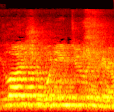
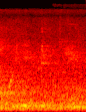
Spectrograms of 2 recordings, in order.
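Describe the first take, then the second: First: Higher, quick questioning call; challenging question. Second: Very soft, low near-whisper; hushed question. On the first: God to Elijah after the displays, challenging question. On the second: God repeating the question to Elijah, hushed. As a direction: ask it under your breath. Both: Acted.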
